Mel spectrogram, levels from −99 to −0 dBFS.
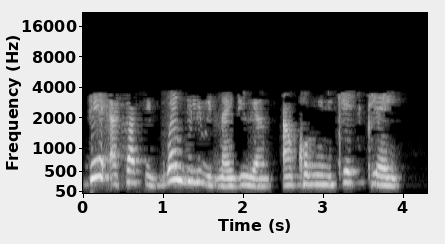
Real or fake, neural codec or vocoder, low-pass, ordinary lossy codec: real; none; 3.6 kHz; MP3, 16 kbps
